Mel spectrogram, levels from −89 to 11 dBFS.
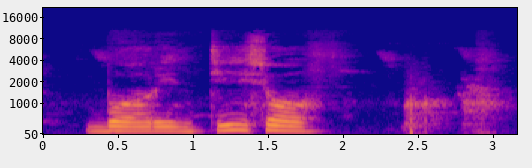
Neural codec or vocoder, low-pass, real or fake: none; 10.8 kHz; real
